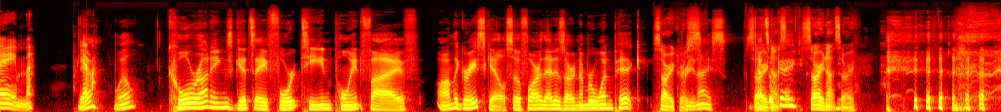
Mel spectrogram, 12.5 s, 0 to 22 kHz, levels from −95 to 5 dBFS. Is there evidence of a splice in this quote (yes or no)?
no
